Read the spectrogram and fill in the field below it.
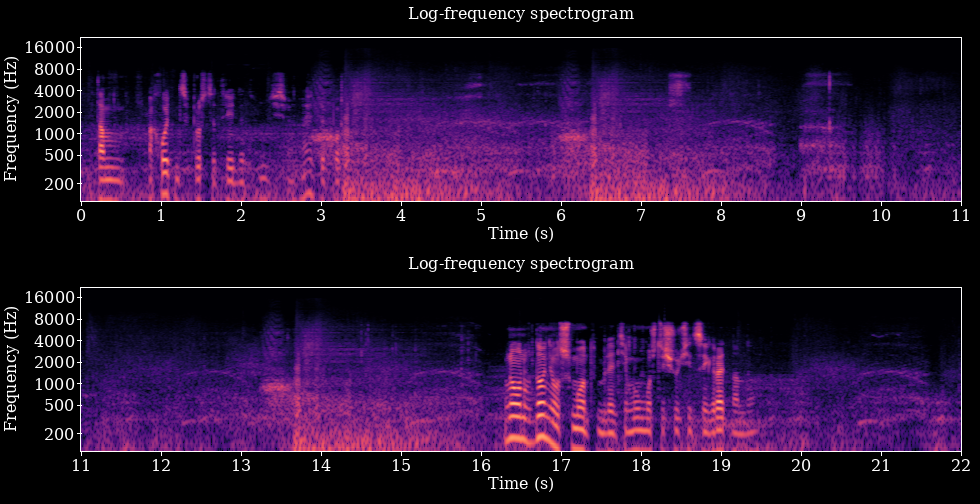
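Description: Magic spells whoosh and crackle during a fantasy battle.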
